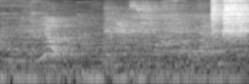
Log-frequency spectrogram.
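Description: Busy gym ambience: background voices over a steady low hum, with dull thuds on the rubber floor.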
